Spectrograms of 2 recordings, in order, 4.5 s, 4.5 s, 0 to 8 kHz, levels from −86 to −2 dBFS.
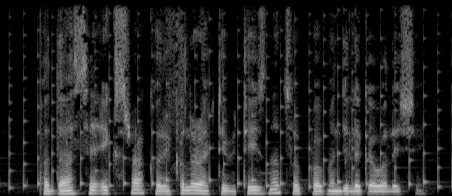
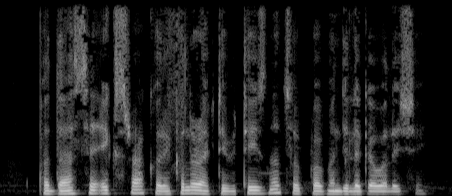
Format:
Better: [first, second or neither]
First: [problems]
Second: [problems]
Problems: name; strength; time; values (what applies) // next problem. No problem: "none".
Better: second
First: background sound (Ringtone); 18 dB below the speech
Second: none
